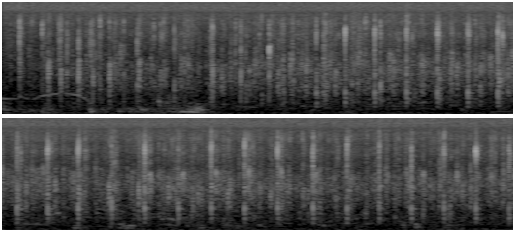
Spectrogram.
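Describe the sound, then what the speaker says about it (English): Broad applause fills an event hall at a Saints Hall of Fame induction honoring Devery Henderson, a dense, steady wash of many hands clapping with sharp individual claps standing out, sustained at moderate distance with no voices over it. "Y'all got to give this guy a round of applause."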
